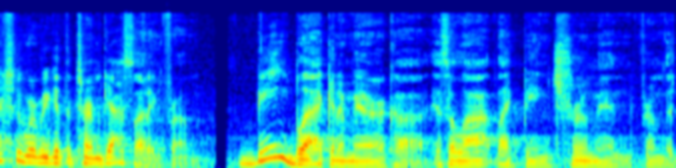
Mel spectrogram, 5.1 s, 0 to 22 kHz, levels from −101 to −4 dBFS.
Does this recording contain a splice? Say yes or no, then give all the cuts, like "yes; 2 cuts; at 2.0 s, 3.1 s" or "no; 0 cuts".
no; 0 cuts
